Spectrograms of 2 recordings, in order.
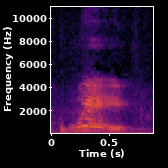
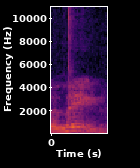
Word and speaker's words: Elaine: Wei. Yeah, okay. Did I say you're saying your name right? No. How do you say it? Elaine. Oh, Elaine. Yeah.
